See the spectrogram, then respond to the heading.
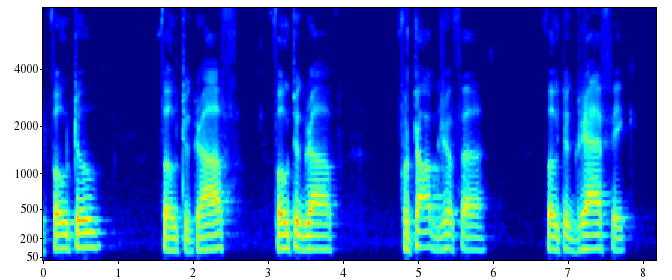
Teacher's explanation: So the primary stress is shifting in these words as new affixes are added to them. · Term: stress shift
